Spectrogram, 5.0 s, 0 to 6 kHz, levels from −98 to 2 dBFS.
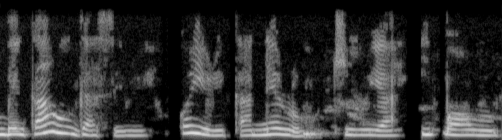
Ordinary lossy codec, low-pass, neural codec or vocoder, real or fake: none; 5.4 kHz; none; real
